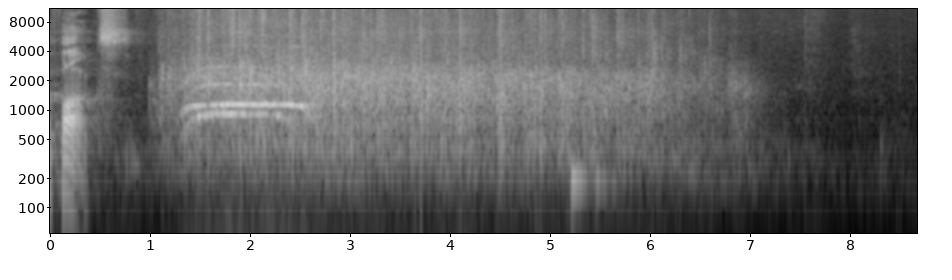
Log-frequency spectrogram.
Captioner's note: applause and Cheering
